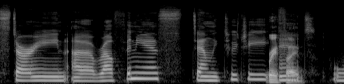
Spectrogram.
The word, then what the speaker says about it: Ralph Fiennes: Ray Fiennes. That's how it's pronounced.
